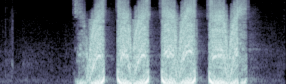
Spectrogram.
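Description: DJ scratching on a DJ controller: a quick run of about five scratch strokes starting about half a second in, cutting off just before the end.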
